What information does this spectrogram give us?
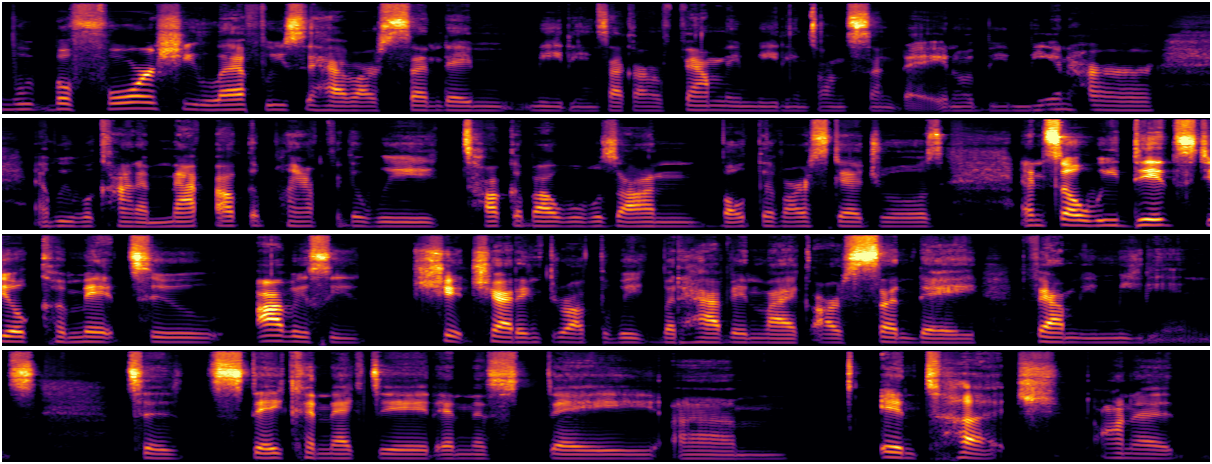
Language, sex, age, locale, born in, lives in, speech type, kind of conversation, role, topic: English, female, 40-44, en-US, United States, United States, conversation, advice, user, How can I cope with grief that still feels raw?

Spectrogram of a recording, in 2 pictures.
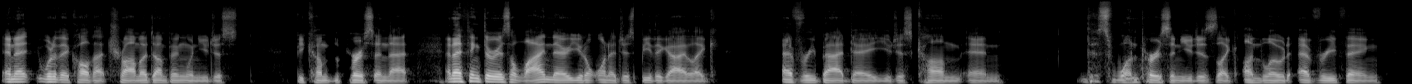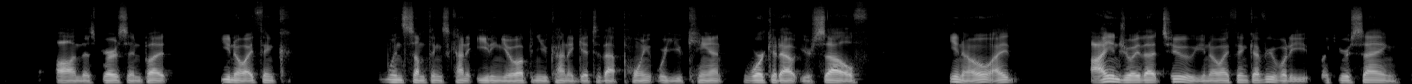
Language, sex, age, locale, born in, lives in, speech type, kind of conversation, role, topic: English, male, 40-44, en-US, United States, United States, conversation, advice, advisor, How can i find support and open up when i'm feeling lonely?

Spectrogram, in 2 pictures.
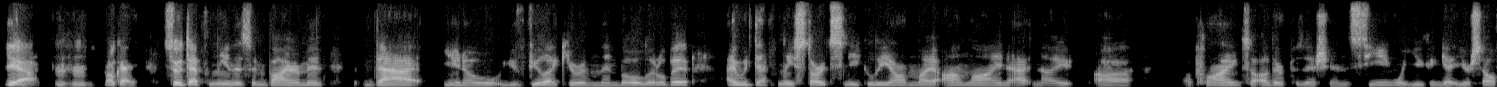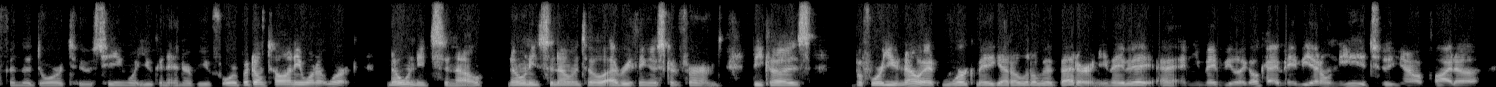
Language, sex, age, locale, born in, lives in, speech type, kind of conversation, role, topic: English, male, 18-19, en-US, United States, United States, conversation, advice, advisor, How do I decide whether to look for a new job or make my current role more fulfilling?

